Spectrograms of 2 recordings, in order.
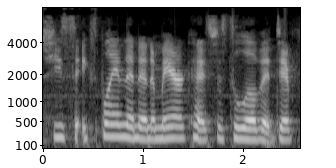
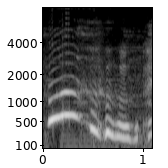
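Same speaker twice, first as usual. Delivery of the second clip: loud high whoop with a laugh; excited whoop; 10 semitones higher, 8 dB louder than usual. Real, not acted. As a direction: cheer it out, delighted. Cheering at catty quote.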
